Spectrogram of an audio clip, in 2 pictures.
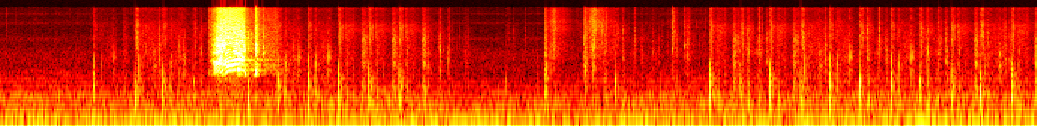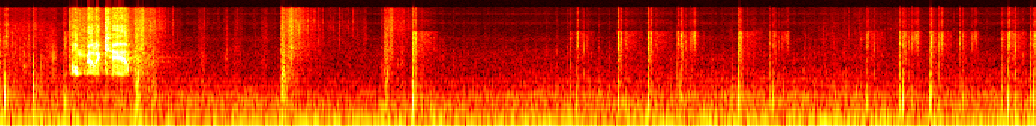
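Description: Footsteps tap steadily on hard stone ground.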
